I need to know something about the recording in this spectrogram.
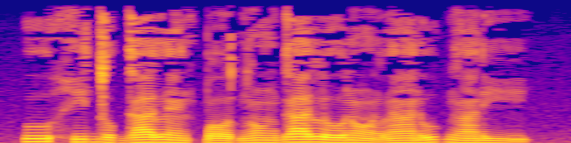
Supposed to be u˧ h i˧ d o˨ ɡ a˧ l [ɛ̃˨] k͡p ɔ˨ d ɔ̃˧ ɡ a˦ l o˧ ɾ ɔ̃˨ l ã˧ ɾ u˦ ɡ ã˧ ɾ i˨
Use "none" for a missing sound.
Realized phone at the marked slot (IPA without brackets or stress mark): ɛ̃˨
